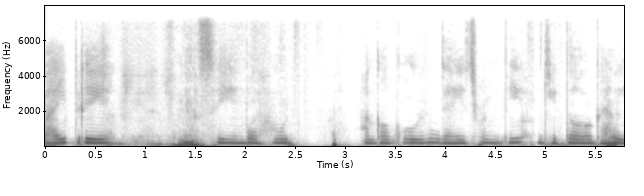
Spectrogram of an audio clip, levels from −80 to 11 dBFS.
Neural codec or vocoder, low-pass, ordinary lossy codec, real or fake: codec, 16 kHz, 1 kbps, FunCodec, trained on LibriTTS, 50 frames a second; 7.2 kHz; none; fake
